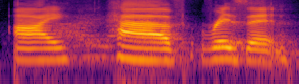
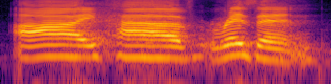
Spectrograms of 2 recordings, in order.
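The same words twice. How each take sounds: First: It is said in a calm, plain way. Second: It is said forcefully, with conviction.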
